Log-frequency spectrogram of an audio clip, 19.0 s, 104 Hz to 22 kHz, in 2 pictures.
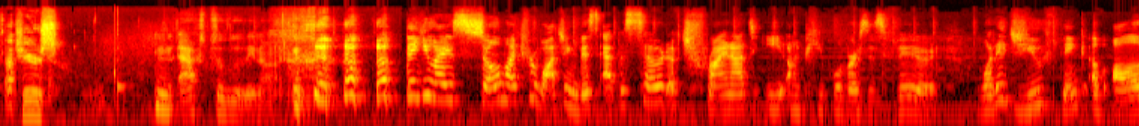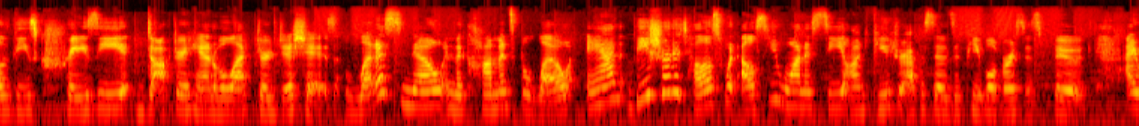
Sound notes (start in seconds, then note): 2.4 both laugh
